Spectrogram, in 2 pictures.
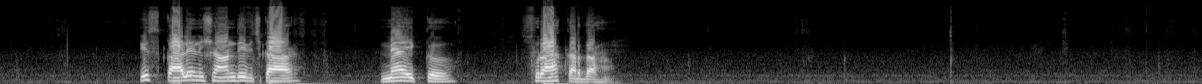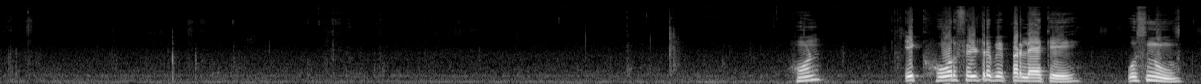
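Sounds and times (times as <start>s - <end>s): steady low hum: 0.0s - 24.0s
paper rustling: 0.1s - 1.2s, 2.6s - 3.7s, 6.9s - 17.2s, 20.4s - 24.0s.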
